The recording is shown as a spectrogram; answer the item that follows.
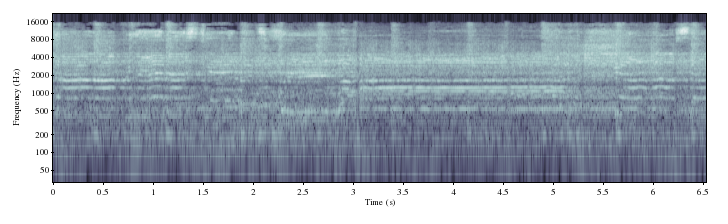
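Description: Live rock band playing: electric guitars, bass and drums under lead vocals, with long held sung notes in the middle.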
